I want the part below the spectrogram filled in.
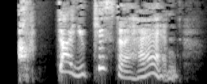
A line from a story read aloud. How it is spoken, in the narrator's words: I laughed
